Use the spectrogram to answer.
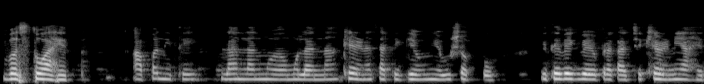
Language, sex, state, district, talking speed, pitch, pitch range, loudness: Marathi, female, Maharashtra, Dhule, 135 wpm, 235 Hz, 230-245 Hz, -19 LUFS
